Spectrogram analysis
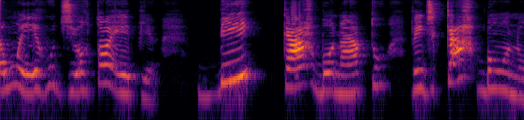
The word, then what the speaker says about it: ortoépia: Então aqui, ó, são erros de ortoépia. Essa palavra ortoepia, ela é um caso de variante, então ela também pode ser pronunciada assim, ó, ortoepia, sem acento.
